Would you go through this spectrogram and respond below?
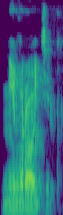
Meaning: neurotic
- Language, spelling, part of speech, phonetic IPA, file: Russian, невротик, noun, [nʲɪˈvrotʲɪk], Ru-невротик.ogg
